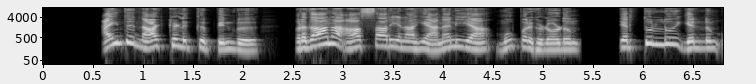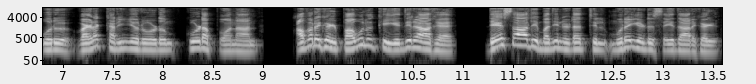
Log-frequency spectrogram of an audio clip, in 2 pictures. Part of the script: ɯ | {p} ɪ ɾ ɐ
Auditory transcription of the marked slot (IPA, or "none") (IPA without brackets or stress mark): p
